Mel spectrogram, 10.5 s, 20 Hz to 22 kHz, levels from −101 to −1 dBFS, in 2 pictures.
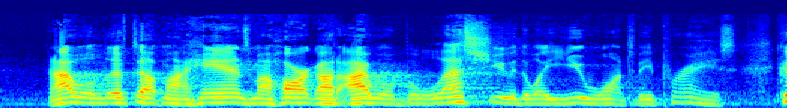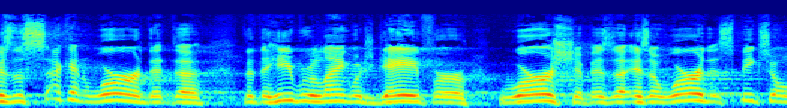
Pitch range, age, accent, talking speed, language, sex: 160-200 Hz, 50-69, American, 245 wpm, English, male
